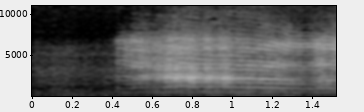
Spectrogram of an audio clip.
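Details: Indoor house cat, hungry after its owners were out a long time, gives one long, strained, high meow that swells and holds for about a second, while two cats are fed and squabble.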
